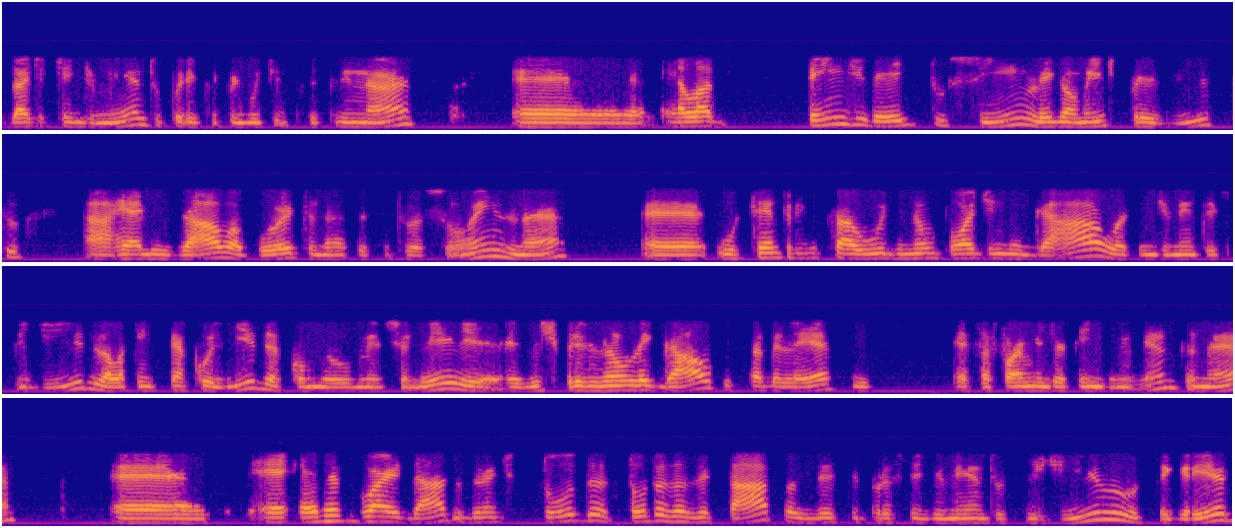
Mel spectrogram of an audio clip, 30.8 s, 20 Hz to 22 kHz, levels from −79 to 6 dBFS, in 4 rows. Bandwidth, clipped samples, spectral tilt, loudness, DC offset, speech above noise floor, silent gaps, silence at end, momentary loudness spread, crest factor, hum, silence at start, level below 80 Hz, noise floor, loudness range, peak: 6.6 kHz; under 0.1%; -7.5 dB/octave; -17 LUFS; under 0.1%; 34 dB; none; 0 s; 12 LU; 18 dB; none; 0.05 s; -70 dBFS; -51 dBFS; 4 LU; 0 dBFS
